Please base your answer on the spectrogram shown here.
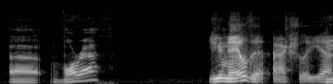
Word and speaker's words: Voraath: one am i saying the name right uh vorath you nailed it actually yes beautiful usually i pronounce things wrong i mean it's a dice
